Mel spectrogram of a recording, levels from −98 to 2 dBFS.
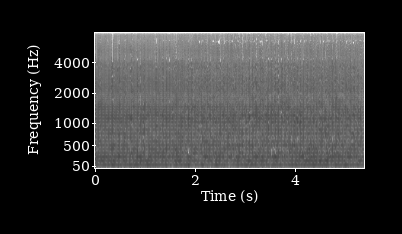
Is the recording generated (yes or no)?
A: yes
